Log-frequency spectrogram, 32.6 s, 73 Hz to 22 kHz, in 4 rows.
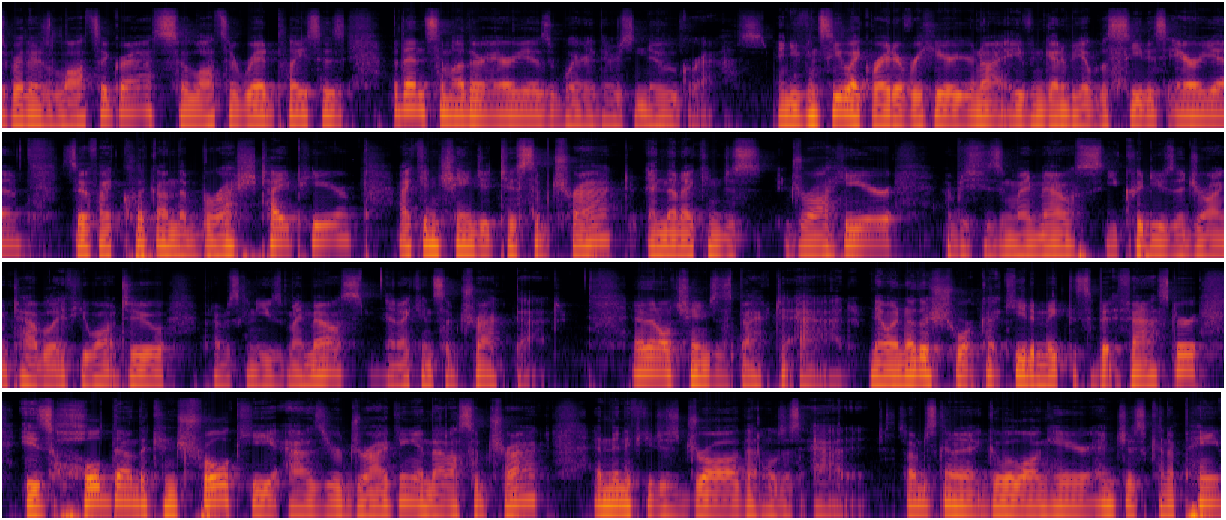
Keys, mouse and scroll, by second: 0.0 click, 0.1 middle click, 0.3 click, 0.4 middle click, 0.5 click, 0.6 middle click, 0.7 click, 0.8 middle click, 0.9 shift+click, 1.3-3.9 shift+middle drag, 1.3-3.0 shift+scroll up 1, 1.7 shift+click, 1.8 shift+click, 2.0 shift+click, 3.0 scroll down 1, 4.5 KP_0, 5.1 f, 5.3-5.7 scroll down 1, 5.7-6.8 shift+middle drag, 6.7-7.8 scroll down 2, 6.9 middle click, 8.0 middle click, 8.0-8.7 scroll up 1, 8.7-9.9 shift+scroll up 1, 9.2 shift+click, 11.5 click, 12.1-18.0 drag, 17.9-19.4 shift+middle drag, 20.2-22.0 drag, 21.5 shift+middle click, 22.1-24.1 shift+middle drag, 22.1-22.9 shift+scroll up 1, 22.9-24.1 shift+scroll up 1, 24.1-25.2 scroll up 1, 25.2-30.2 ctrl+drag, 25.2-28.2 ctrl+middle drag, 25.2-26.1 ctrl+scroll up 1, 28.7-29.2 scroll down 1, 30.2 shift+middle click, 30.4 shift+click, 30.4-31.7 scroll up 1, 30.9 f, 31.0-32.5 middle drag, 31.7-32.5 scroll down 1.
